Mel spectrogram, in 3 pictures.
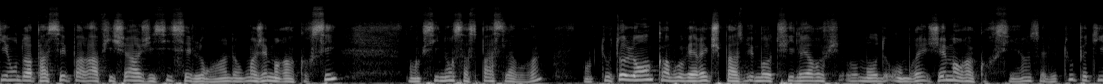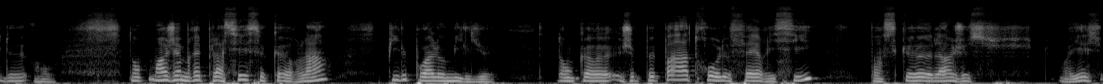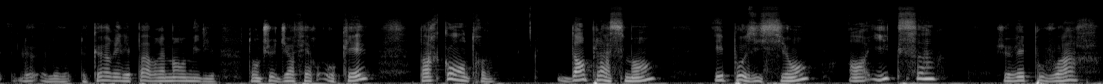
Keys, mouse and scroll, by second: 12.4 scroll up 2, 22.4-22.7 scroll up 2, 23.2 scroll down 2, 24.9 click, 28.0 click, 29.4 click, 31.6 click, 32.4 scroll down 2, 32.9 scroll up 2.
